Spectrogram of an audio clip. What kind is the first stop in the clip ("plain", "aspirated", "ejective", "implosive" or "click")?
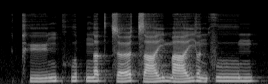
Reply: aspirated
